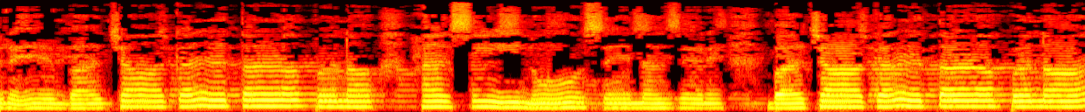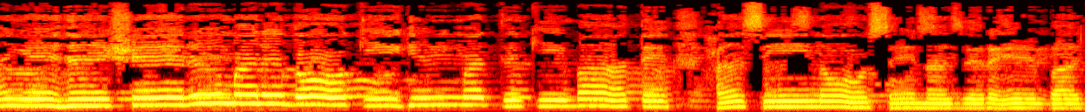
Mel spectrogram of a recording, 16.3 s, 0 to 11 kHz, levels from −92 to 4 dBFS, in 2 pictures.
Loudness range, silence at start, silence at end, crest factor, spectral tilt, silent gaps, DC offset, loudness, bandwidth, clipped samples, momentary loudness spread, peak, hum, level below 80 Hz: 4 LU; 0 s; 0 s; 12 dB; -6 dB/octave; none; under 0.1%; -14 LUFS; 10.5 kHz; under 0.1%; 6 LU; 0 dBFS; none; -52 dBFS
